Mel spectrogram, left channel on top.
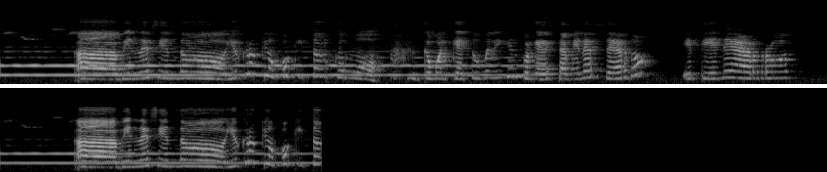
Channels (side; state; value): right; drops out; at 3.2 s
